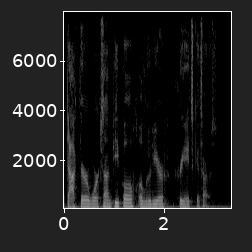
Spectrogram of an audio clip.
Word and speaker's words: luthier: So apparently I didn't know there was a silent H in luthier and it's luthier, but I guess there's a grammar lesson for all of us in this today, so we get something out of it.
